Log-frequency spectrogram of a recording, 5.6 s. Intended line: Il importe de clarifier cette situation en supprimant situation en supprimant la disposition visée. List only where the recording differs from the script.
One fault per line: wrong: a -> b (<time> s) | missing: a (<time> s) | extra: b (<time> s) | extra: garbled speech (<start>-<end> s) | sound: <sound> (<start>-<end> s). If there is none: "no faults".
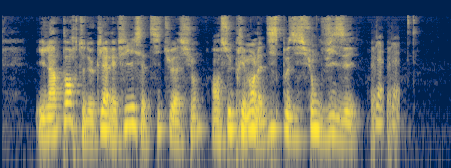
missing: situation en supprimant (3.2 s)
sound: laugh (4.6-5.0 s)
